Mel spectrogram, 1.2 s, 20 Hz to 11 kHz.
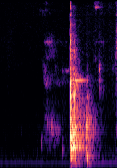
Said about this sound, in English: So, Romans chapter 3, verse 19, I need a cup of coffee and a little bit of a sip first.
